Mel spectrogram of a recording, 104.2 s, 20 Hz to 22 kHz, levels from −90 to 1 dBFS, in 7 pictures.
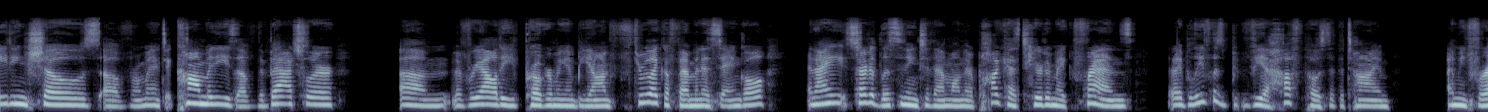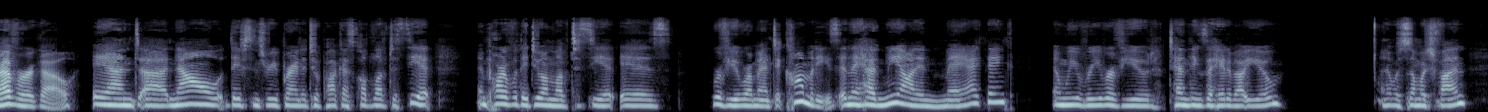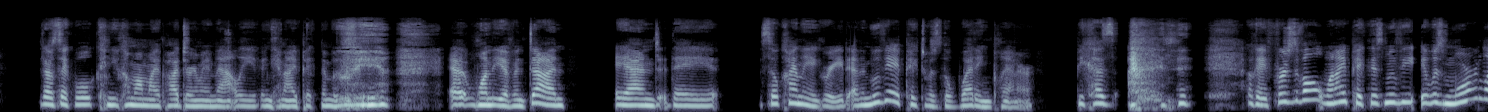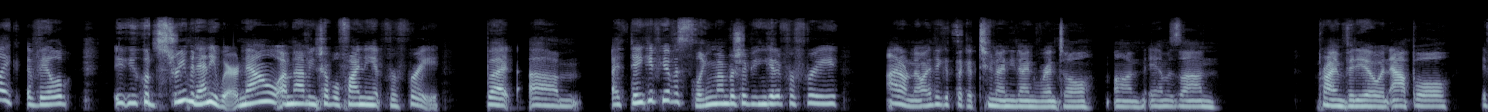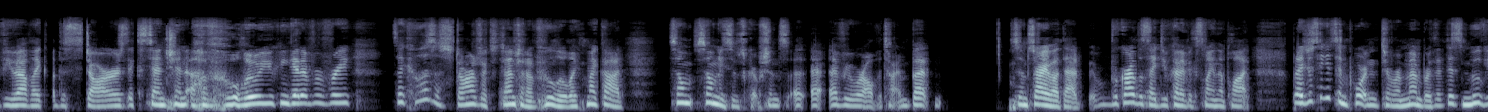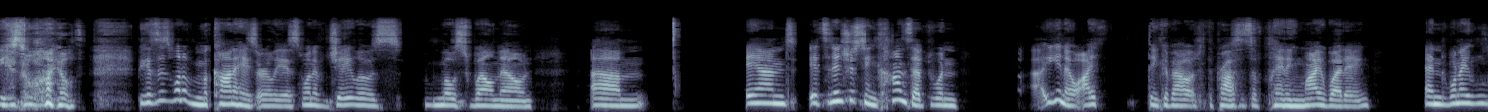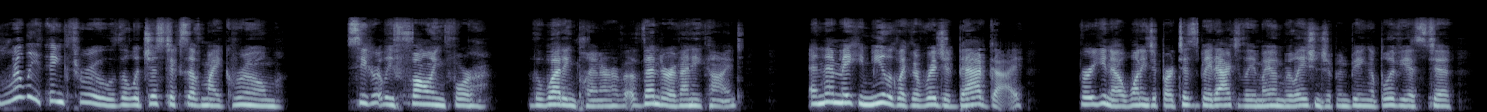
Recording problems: garbled, watery; slightly; nothing above 10.5 kHz
abrupt cut into speech; at the start

